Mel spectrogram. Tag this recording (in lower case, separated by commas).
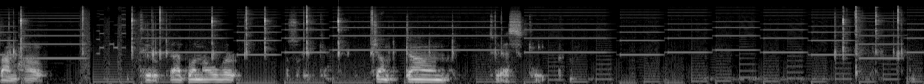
speech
